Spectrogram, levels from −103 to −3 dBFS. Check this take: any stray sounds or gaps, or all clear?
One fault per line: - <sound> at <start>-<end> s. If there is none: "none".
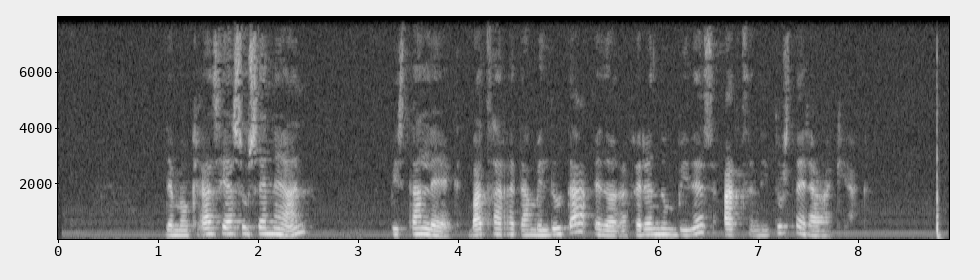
none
